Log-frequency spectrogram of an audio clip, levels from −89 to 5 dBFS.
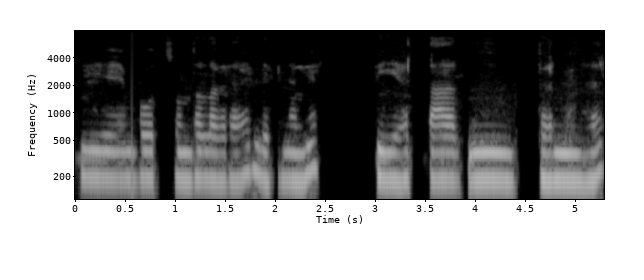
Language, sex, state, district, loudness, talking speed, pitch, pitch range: Hindi, female, Bihar, Purnia, -31 LUFS, 125 wpm, 185 Hz, 180-190 Hz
